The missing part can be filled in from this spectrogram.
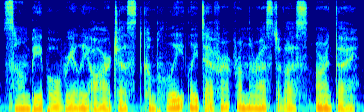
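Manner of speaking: muttered to herself, barely voiced; mumbling under breath. Jiro to herself on the curb, whispered under her breath. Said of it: "mumbling under her breath".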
